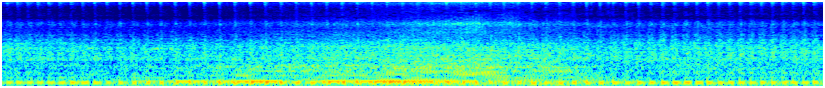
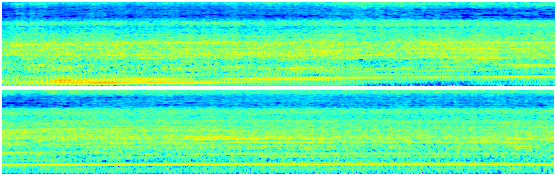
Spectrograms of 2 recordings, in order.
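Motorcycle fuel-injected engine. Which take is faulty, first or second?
first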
